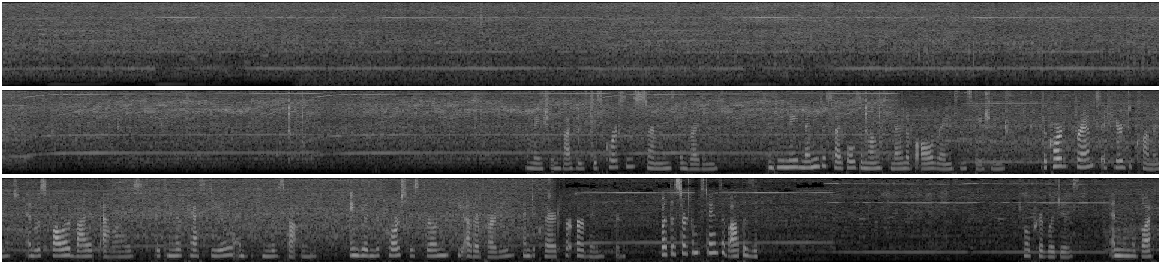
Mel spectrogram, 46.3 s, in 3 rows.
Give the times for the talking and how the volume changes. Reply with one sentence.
The talking can be heard from 22.4 to 41.0 s, at a steady volume; and briefly from 44.4 to 46.2 s.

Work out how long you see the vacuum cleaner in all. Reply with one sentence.
You can hear the vacuum cleaner for 46 seconds altogether.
